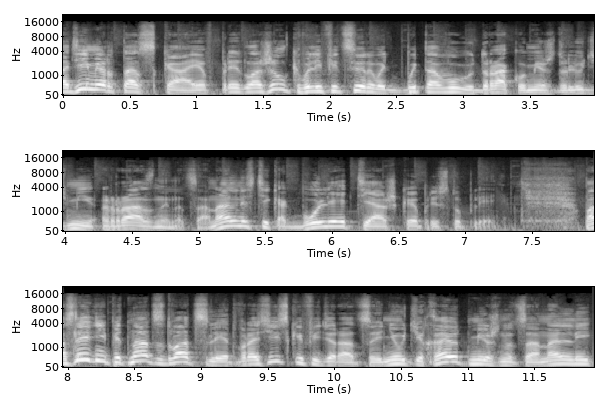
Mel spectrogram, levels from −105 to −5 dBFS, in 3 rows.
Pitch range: 120-175 Hz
